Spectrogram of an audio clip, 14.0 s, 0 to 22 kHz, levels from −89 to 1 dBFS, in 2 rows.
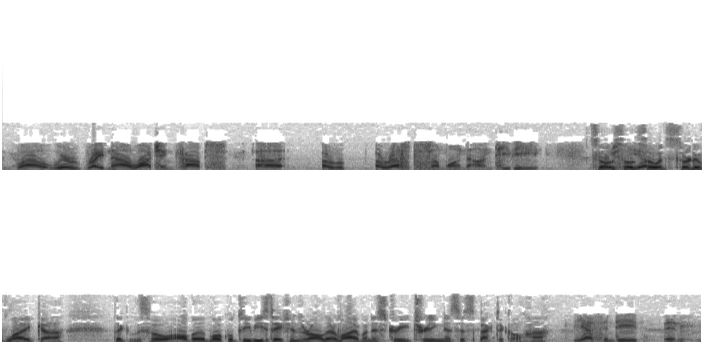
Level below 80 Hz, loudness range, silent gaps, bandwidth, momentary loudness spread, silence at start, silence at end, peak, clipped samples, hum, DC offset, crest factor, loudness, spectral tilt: -56 dBFS; 3 LU; none; 6.6 kHz; 9 LU; 0 s; 0 s; -2 dBFS; under 0.1%; none; under 0.1%; 16 dB; -18 LUFS; -6 dB/octave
